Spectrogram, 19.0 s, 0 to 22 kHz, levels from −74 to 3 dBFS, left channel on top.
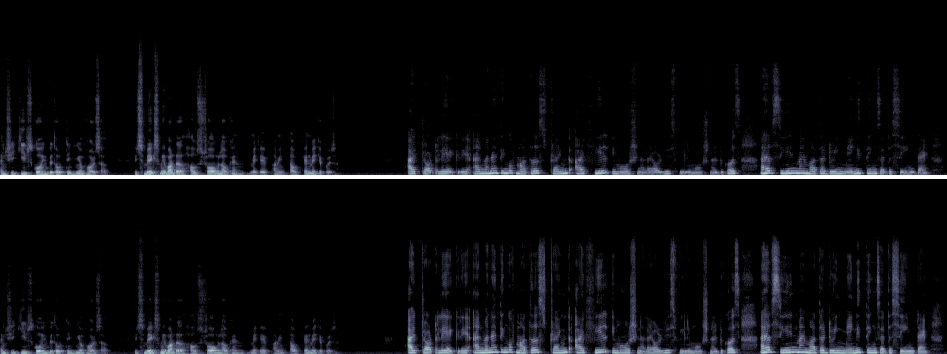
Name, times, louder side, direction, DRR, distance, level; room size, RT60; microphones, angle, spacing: voice 1, 0.0-2.1 2.7-6.8, left 1 dB, 75° left, 1.2 m, -27 dB
voice 2, 8.2-18.9, right 2 dB, 80° right, 0.9 m, -25 dB
5.7 x 4.0 x 4.9 m
head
